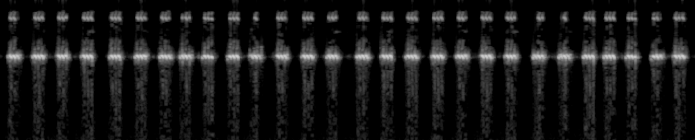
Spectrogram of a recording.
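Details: Continuous loud cricket song, used to repel rats indoors: crisp, high-pitched chirps in a fast regular beat, around four each second, with nothing else audible.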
